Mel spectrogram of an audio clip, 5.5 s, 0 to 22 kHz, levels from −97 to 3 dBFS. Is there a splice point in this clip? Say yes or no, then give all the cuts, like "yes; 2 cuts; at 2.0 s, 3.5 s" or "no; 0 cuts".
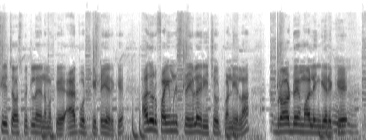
yes; 1 cut; at 3.9 s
